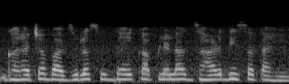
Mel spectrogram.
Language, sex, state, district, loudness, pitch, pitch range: Marathi, female, Maharashtra, Sindhudurg, -25 LUFS, 230 Hz, 220-240 Hz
